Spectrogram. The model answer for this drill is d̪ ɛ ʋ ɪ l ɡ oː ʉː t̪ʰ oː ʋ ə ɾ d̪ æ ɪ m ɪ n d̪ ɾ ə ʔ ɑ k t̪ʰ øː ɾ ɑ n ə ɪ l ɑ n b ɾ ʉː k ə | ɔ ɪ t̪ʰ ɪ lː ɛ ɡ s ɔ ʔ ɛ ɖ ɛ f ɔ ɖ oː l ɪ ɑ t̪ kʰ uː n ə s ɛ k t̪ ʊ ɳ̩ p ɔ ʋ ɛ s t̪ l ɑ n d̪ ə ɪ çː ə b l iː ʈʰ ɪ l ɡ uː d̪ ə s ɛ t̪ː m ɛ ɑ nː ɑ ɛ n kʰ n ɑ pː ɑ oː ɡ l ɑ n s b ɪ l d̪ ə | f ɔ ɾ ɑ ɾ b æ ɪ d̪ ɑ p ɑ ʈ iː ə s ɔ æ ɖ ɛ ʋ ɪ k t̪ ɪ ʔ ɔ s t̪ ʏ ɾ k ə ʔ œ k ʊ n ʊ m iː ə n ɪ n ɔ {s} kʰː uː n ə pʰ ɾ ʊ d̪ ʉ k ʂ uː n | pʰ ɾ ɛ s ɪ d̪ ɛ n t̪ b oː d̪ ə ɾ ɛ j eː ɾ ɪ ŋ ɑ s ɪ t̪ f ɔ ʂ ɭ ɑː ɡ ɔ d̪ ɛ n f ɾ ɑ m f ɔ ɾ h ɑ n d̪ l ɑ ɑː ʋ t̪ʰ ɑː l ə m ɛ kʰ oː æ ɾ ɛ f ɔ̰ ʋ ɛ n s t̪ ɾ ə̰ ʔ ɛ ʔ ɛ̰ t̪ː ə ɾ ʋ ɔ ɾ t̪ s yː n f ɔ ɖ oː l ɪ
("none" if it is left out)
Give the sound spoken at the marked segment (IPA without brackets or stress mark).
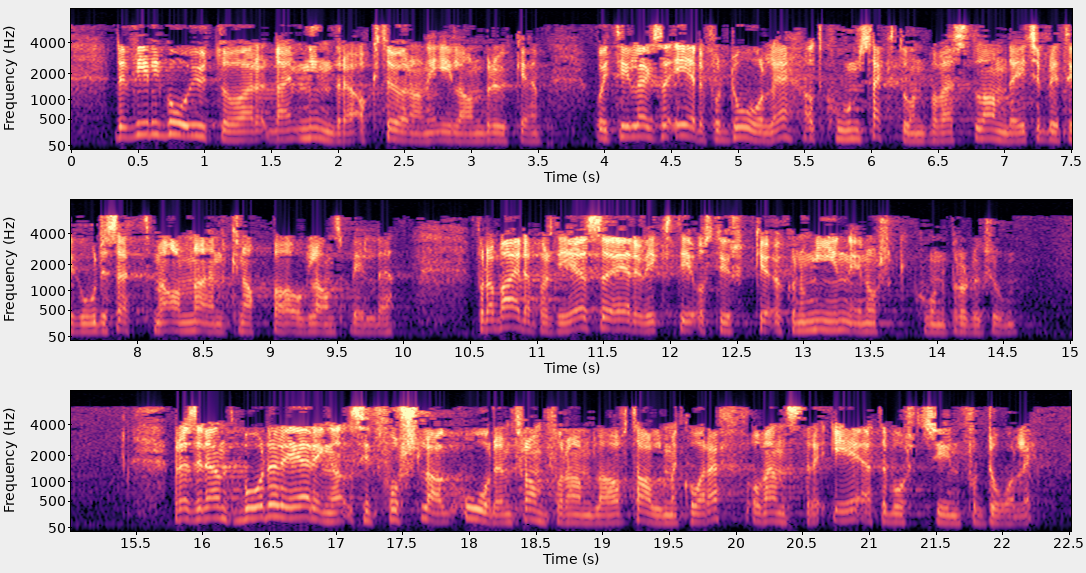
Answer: ʂ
